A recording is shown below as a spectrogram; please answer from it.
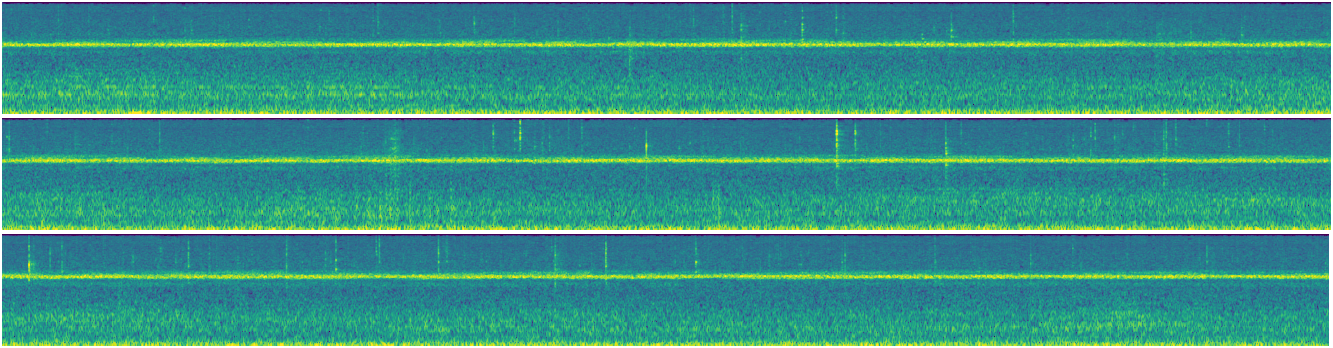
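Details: Garden bonfire at night with autumn insects singing: one constant, piercing trill at steady pitch runs through, with scattered crackling snaps from the fire and a murmur of low background noise.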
